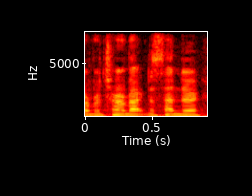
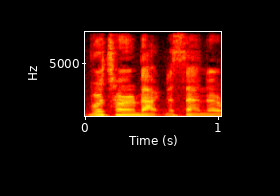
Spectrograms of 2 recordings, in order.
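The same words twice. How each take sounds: First: Said in the usual way. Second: Mock-shout the demand like an angry toddler; mild mock yell. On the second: Toddler yelling at parents about the twins, mild mock yell. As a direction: Return punched in a mild retold yell. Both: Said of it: "yelling, like".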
